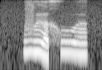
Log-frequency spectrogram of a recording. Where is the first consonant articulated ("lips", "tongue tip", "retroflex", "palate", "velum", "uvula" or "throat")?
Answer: lips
